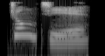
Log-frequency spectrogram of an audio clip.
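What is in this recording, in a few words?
"终结", Mandarin Chinese; chinese-flashcards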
